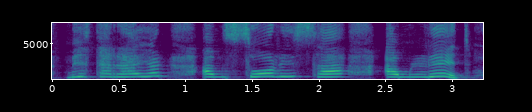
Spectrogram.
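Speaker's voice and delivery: high-pitched hare pleading with the king; small high voice, begging pardon; timid servant excusing lateness; apologetic hare. A narrator's reading. Hare apologises to hungry lion.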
